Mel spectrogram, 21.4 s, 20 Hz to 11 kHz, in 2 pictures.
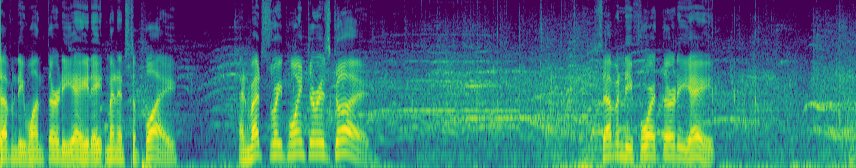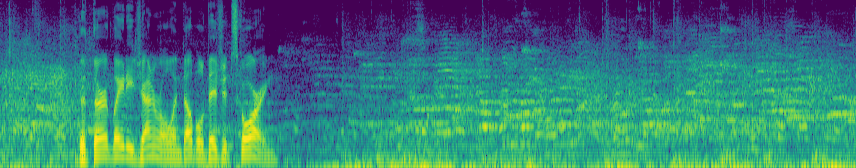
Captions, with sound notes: It's 71-38, eight minutes to play, and Rhett's three-pointer is good. (audience applauding and cheering) 74-38. The third Lady General in double-digit scoring. (audience chattering and yelling)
